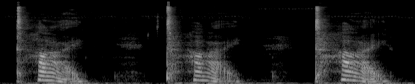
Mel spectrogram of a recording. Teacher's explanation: because the T is in the beginning of the word you'll notice that air forced out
